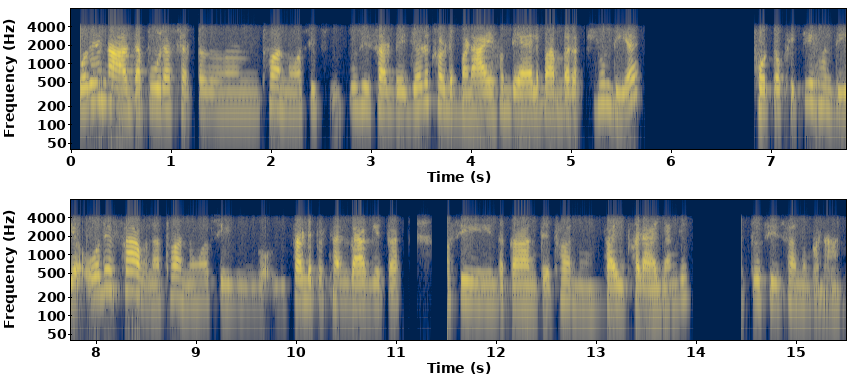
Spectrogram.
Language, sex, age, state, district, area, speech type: Punjabi, female, 60+, Punjab, Muktsar, urban, conversation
